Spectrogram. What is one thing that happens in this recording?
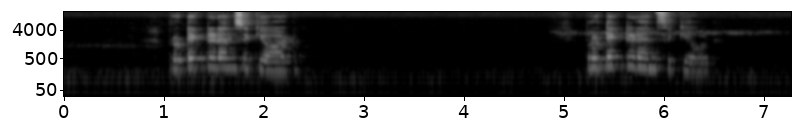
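A woman speaks calmly and close by, in short phrases.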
